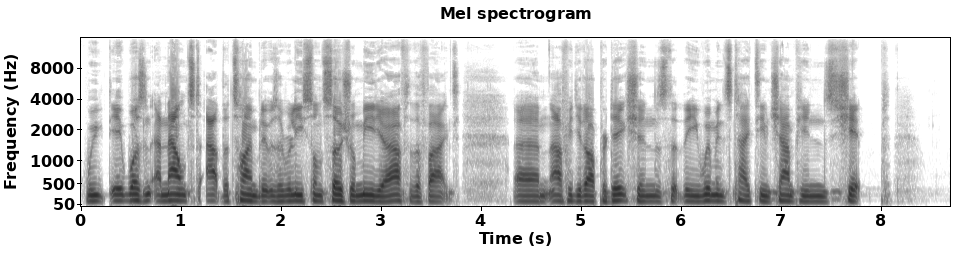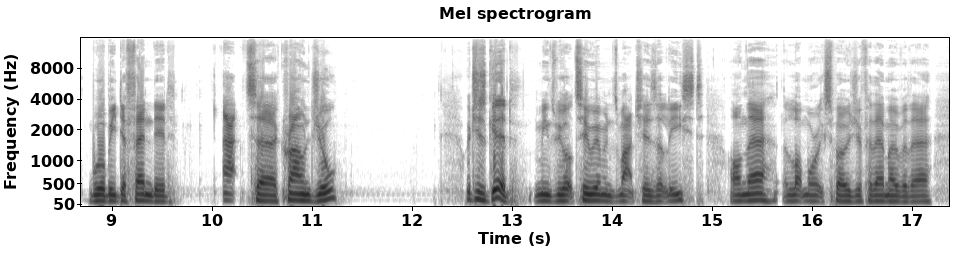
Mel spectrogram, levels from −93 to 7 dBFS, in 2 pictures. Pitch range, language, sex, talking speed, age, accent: 115-130 Hz, English, male, 205 wpm, 20-39, British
